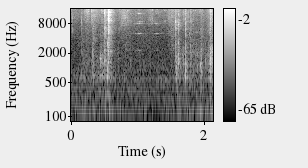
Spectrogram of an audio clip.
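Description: Faint, irregular tapping and clicking of fingers on a smartphone, with the sharpest click about half a second in and a quick run of lighter taps near the end.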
